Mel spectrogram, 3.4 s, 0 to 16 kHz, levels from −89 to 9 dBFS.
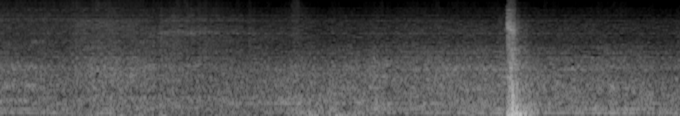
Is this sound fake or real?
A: fake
